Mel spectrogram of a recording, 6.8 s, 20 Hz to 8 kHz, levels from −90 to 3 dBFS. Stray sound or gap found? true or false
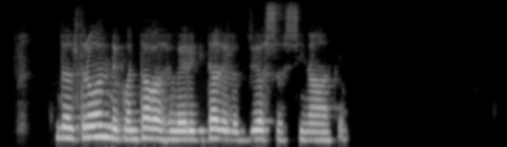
false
